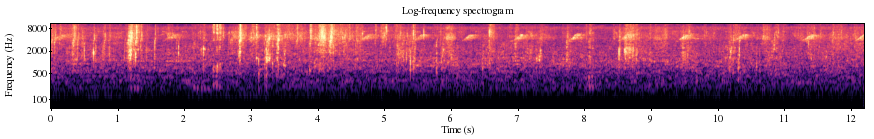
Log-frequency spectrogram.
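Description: Outdoor ambience around a group of macaques: scattered light crackles and taps of movement on a leaf-strewn dirt path. From about five seconds in, a short high chirp repeats roughly twice a second.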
